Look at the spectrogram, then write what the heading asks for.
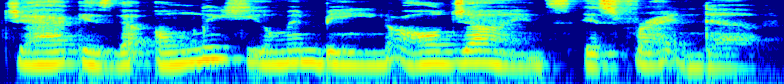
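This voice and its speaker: A woman voicing a big friendly male giant who whispers in hushed tones with mangled grammar. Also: mid-range voice, fairly even intonation, measured pace, natural voice. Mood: explaining.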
